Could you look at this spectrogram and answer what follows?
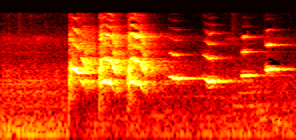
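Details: A pet parrot gives three loud, rasping squawks in quick succession, then a string of short, clear, high chirps that step up and down in pitch.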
